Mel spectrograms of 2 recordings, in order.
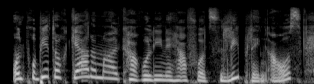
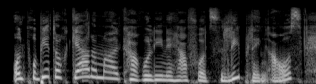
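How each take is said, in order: The two takes are said the same way.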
